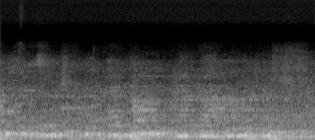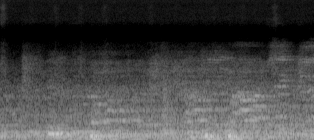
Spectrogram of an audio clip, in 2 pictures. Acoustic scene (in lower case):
cafe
